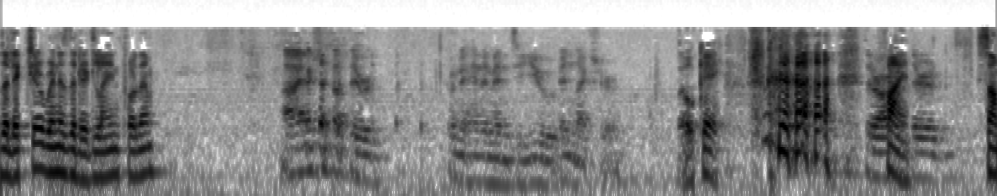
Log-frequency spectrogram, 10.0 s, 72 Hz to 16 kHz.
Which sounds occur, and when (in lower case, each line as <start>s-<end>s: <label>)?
0.0s-1.6s: man speaking
0.0s-9.9s: background noise
0.0s-9.9s: conversation
2.1s-2.8s: breathing
2.8s-3.8s: man speaking
4.4s-6.2s: man speaking
6.8s-7.2s: man speaking
7.2s-7.6s: breathing
7.5s-8.4s: giggle
8.4s-8.7s: breathing
8.7s-9.4s: man speaking
9.5s-9.8s: breathing
9.8s-9.9s: man speaking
